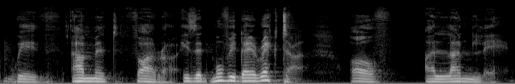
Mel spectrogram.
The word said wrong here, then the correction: Ayanle: I hope I said it correctly. Did Ahmed I say Farah. It correctly? Ahmed. Alanle. – Ayanle, yes. – Ayanle, yes.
